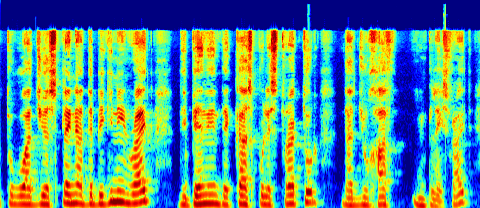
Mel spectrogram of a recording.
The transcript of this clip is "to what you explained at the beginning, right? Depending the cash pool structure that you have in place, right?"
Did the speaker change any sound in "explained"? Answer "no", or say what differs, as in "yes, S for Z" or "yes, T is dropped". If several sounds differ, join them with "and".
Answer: yes, D is dropped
